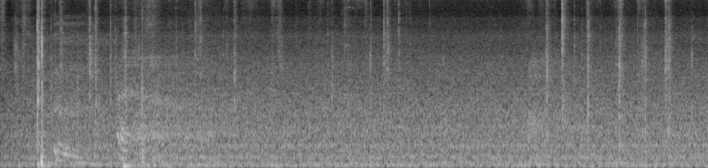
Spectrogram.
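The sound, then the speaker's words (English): A deck of cards being shuffled during a card game, a dense papery riffle with sharp flicks and snaps early on, then a steady soft rustling that continues for several seconds. “We gotta shuffle these up.”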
